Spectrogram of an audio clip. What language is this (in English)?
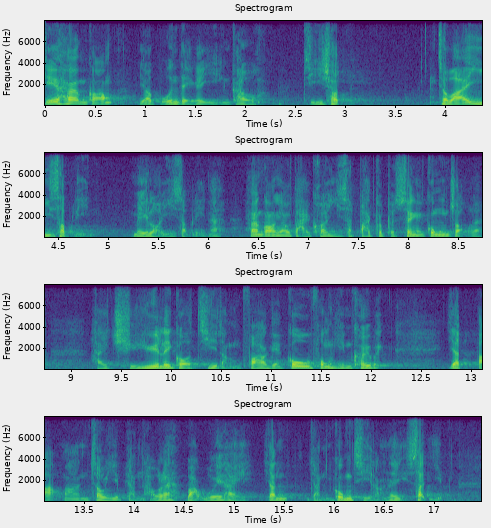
Cantonese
